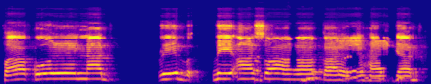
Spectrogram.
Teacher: Ribnya itu juga nggak boleh dipantul karena di depannya juga ba ya.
